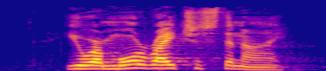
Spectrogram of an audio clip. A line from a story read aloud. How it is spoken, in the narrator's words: he said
